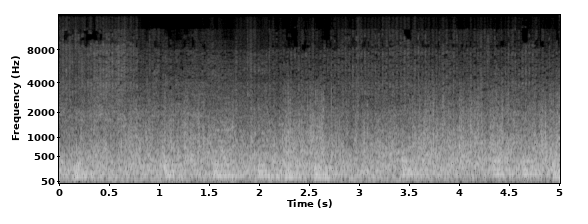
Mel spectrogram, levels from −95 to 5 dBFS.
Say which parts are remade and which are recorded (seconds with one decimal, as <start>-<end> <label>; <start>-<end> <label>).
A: 0.0-1.5 recorded; 1.5-2.1 remade; 2.1-5.0 recorded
